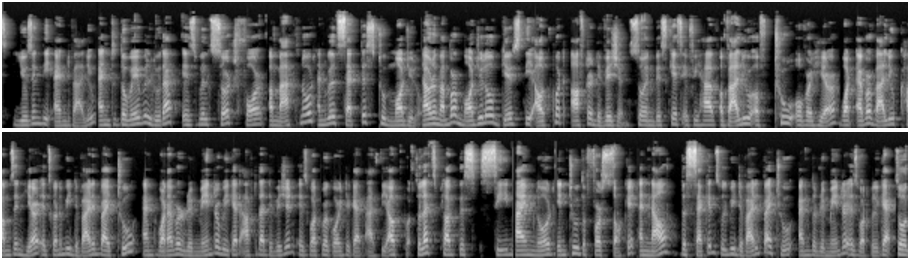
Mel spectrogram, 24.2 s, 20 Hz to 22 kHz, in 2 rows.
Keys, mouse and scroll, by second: 1.2 middle click, 1.2 scroll down 2, 1.5-1.9 drag, 2.0-2.4 drag, 2.8 shift+a, 4.5-5.5 drag, 6.7-7.1 scroll up 2, 7.2 middle click, 7.4-8.0 scroll up 1, 8.0-8.6 drag, 9.6 click, 16.3-17.5 drag, 17.5 scroll down 2, 17.6 middle click, 18.5 click, 19.4-20.4 drag, 20.5 scroll up 2, 20.7 middle click, 22.8-23.1 middle drag, 23.2-24.0 scroll up 1.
